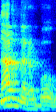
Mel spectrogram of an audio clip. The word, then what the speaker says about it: honorable: In an honorable way. In an honorable way. He carried his duties out in an honorable way. Tá? Honorable também tem um H silent, um H mudo. Esse H não é pronunciado.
